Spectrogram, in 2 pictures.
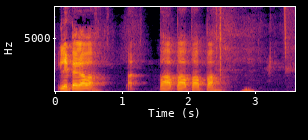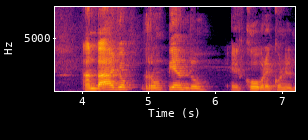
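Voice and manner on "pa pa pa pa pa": rhythmic spoken "pa" hammer taps; imitated hammer blows. Storyteller shows himself hammering the chisel, percussive imitation. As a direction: knock out a run of hammer hits by voice.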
